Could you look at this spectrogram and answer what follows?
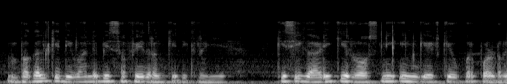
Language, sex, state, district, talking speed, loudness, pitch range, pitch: Hindi, male, Chhattisgarh, Bastar, 250 wpm, -18 LUFS, 105-130 Hz, 125 Hz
